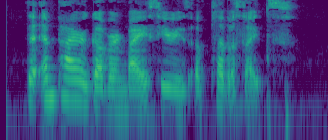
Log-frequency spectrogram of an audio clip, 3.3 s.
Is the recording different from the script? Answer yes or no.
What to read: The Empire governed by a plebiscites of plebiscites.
yes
